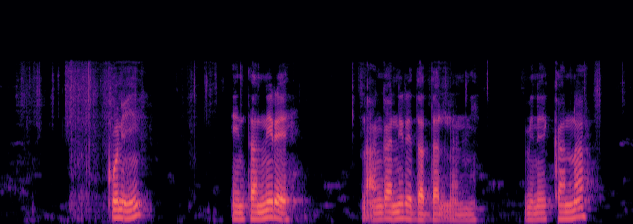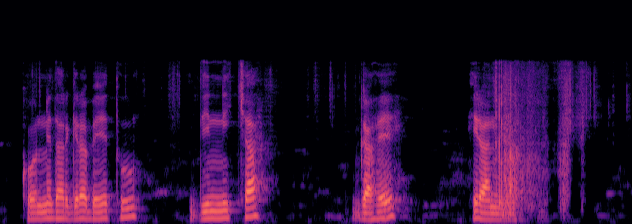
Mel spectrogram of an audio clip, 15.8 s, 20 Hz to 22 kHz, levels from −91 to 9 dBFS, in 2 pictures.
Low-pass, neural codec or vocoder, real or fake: 7.2 kHz; vocoder, 44.1 kHz, 128 mel bands, Pupu-Vocoder; fake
